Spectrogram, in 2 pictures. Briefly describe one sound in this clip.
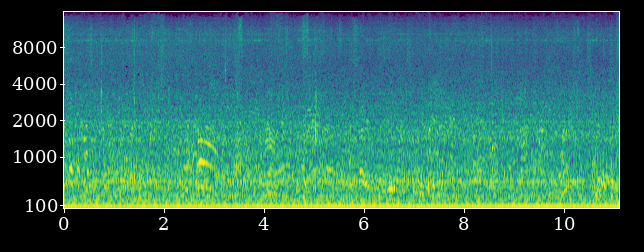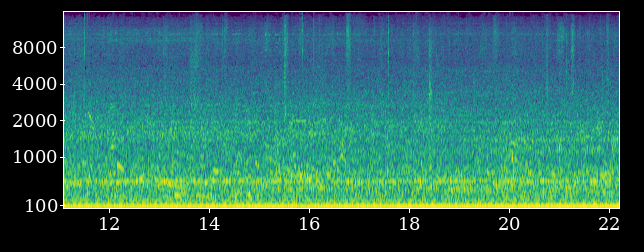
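A crowd murmurs and chatters in a large arena.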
